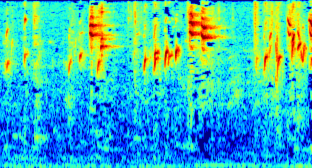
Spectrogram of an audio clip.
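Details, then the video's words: Short burst of goldfinch song for training: quick ascending chirps, bright metallic notes and fast twittering trills running together. "goldfinch song training"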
